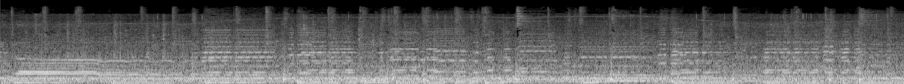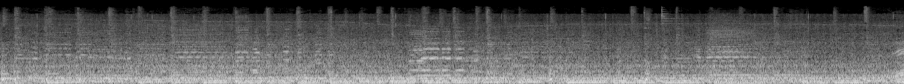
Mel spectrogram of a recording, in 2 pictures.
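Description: Instrumental break of a norteño corrido: accordion melody over a steady bass and rhythm accompaniment, between sung verses.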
